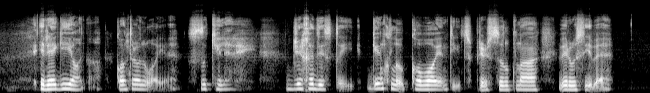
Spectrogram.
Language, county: Lithuanian, Vilnius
